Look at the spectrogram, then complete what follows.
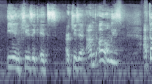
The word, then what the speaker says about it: Cusick: I think it is just Cusick, not Cusack.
